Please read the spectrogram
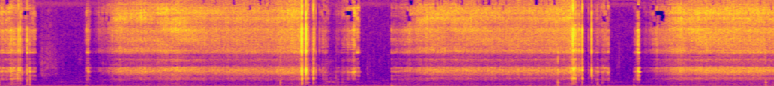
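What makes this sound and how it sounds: A steel knife blade slices repeatedly through a solid, green molded kinetic sand block, making crunchy, bright scraping cuts. Long gritty scrapes alternate with short quiet gaps and a few sharp ticks as the blade strikes and lifts.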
